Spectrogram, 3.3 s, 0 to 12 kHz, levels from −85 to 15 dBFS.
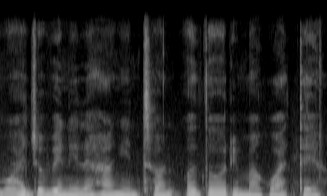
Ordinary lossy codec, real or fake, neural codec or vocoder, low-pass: none; real; none; 10.8 kHz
